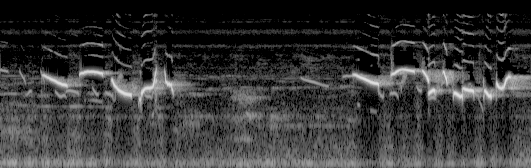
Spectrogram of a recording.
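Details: Oriental magpie-robin (kacer) song, played to get a stressed bird that has stopped singing to sing again: two bursts of loud, clear whistled phrases with sliding, rising and falling notes. A quiet gap with low murmuring background noise separates them.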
